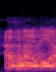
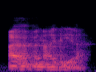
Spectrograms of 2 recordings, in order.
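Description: First: It is said with somewhat more energy. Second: It is said in a calm, measured way. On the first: The speaker is focused on moving the group forward together. "And the energy starts to pick up a little bit" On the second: The speaker is focused on working out the practical details. "Five energy goes, ... And that's the engineer"

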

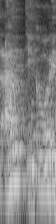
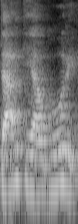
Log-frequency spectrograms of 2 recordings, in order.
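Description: First: The phrase is blurred into one word, Antiguri. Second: The phrase is said as two clear words. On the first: The speaker calls it wrong. "das ist Antiguri" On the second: The speaker calls it right. "das heißt Tanti Auguri"

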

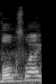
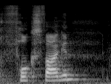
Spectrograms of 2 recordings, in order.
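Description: First: The name is pronounced the English way. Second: The name is pronounced the German way. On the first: "instead of Volkswagen" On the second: "should we start saying Volkswagen"

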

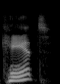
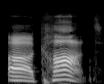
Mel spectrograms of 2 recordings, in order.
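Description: First: It is said with an American accent. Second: It is said with a British accent. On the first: This is how it is usually said at home. "instead of" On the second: This is how the child used to say it. "her British accent. ... she would say"

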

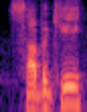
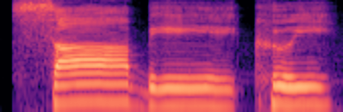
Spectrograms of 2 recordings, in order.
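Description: First: The u sound after the k is dropped. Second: The u sound after the k is pronounced.

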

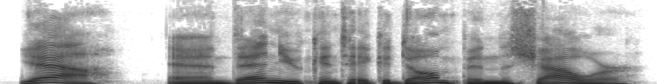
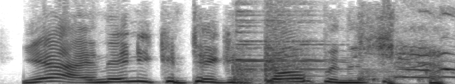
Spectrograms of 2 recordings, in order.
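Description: First: The line is read with a straight voice. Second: The line is read while laughing. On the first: The speaker calls it right. "Say that line without laughing" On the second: The speaker calls it wrong. "You're not supposed to laugh"

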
